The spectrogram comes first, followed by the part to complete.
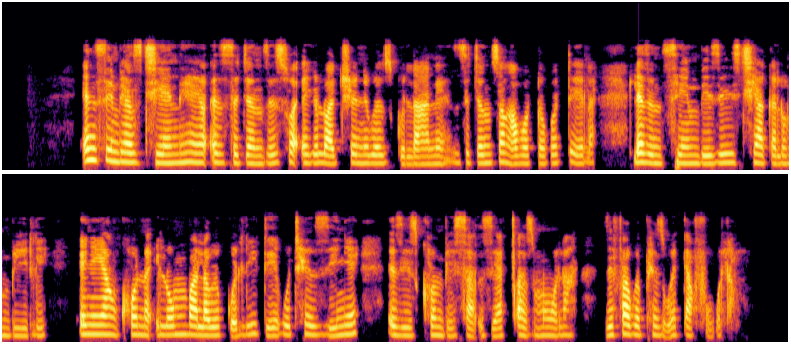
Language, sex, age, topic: North Ndebele, female, 25-35, health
